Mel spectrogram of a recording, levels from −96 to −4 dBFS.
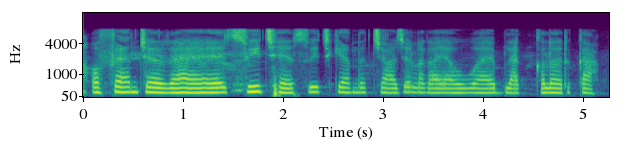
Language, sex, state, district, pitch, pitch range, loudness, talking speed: Hindi, female, Jharkhand, Garhwa, 200 Hz, 190-215 Hz, -15 LUFS, 180 wpm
